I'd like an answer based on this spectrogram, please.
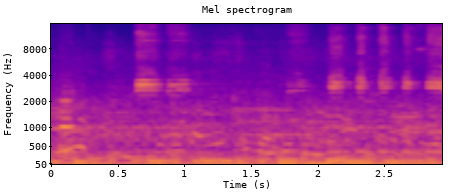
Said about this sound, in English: People waved flags and drivers honked their horns as part of a rally in Rubén Darío Park in Sweetwater. South Florida's largest Nicaraguan community lives here,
